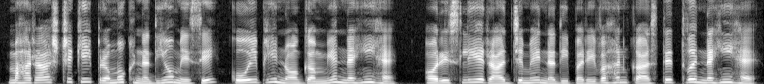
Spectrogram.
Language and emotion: Hindi, neutral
